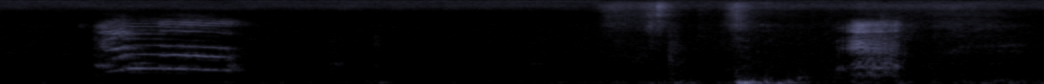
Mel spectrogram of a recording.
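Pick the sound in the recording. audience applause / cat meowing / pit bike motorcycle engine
cat meowing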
